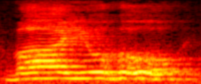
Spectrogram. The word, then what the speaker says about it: वायुः: तो ये जो विसर्ग दिख रहा है हमको पहले चरण की समाप्ति पे, चरण की समाप्ति पे है, तो इसका उच्चारण केवल और केवल ह ही होगा, वायु हो, ये ऐसे करके आएगा।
